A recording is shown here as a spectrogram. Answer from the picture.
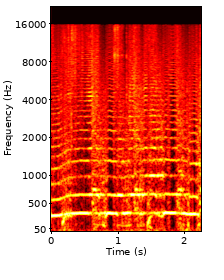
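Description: Live Baul folk music: one long held note rides over the band while a dhol drum beats underneath, its low strokes dropping quickly in pitch.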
